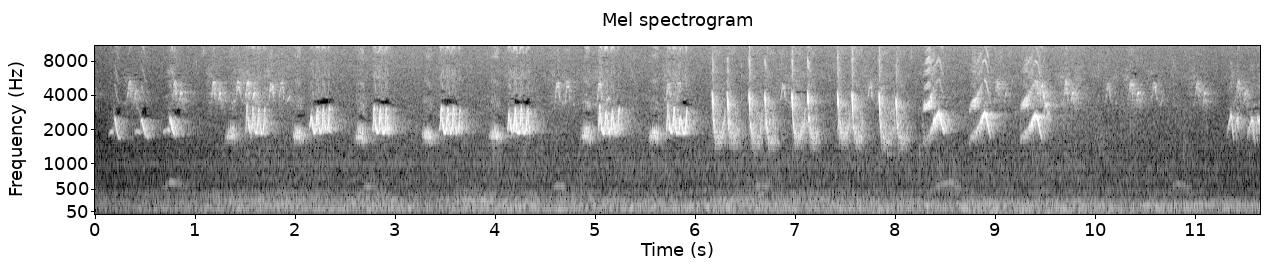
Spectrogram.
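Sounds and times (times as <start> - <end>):
low constant outdoor rumble: 0.0 - 11.6
northern mockingbird singing: 0.0 - 11.6.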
